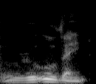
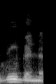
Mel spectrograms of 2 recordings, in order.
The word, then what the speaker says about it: Reuven: The tribe of this month is the tribe of Reuven, or Reuben as it's pronounced in, I suppose, in English, right?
